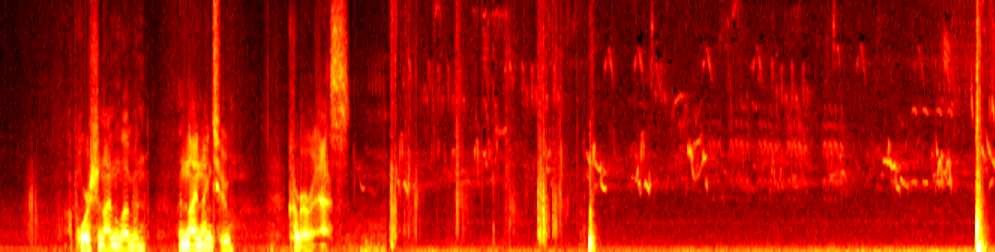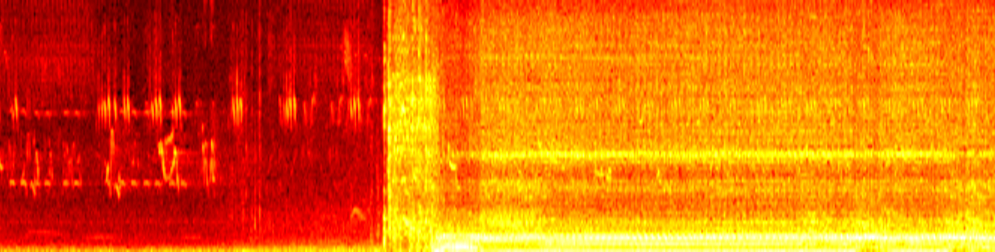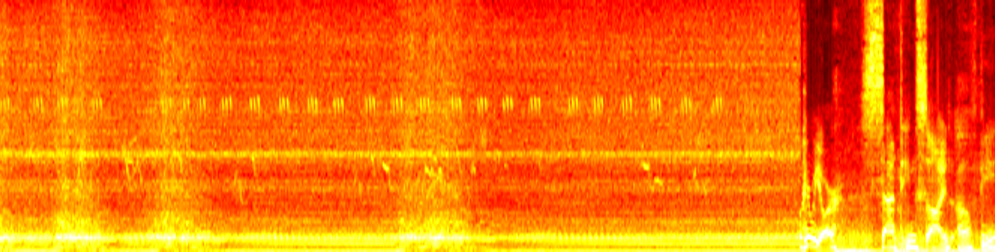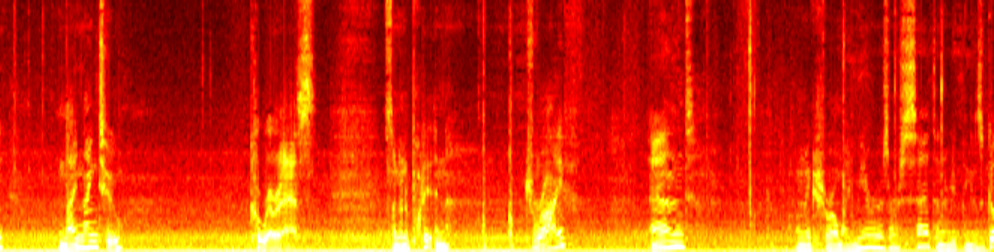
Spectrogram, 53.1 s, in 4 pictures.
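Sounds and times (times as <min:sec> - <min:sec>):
birds chirping: 0:04.6 - 0:19.6, 0:20.4 - 0:23.8, 0:25.5 - 0:37.2
sharp knocks: 0:13.0 - 0:13.3
car engine starting and idling: 0:17.9 - 0:53.0.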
